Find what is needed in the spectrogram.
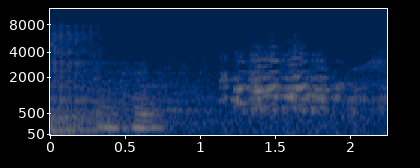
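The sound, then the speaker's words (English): Wild turkeys gobble in quick, rattling bursts, a couple of lower calls followed by a higher, busier stretch, all faint and without talk. “wild turkeys”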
